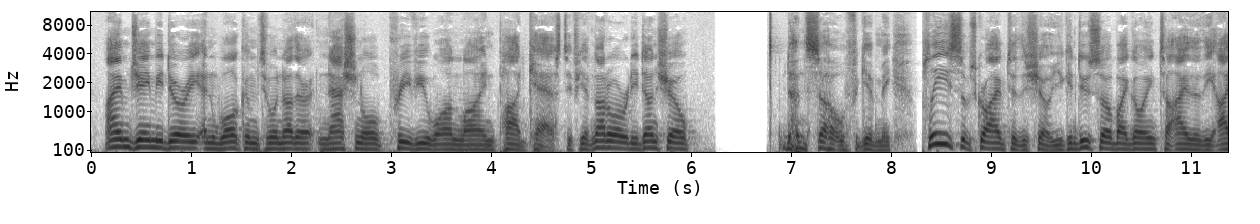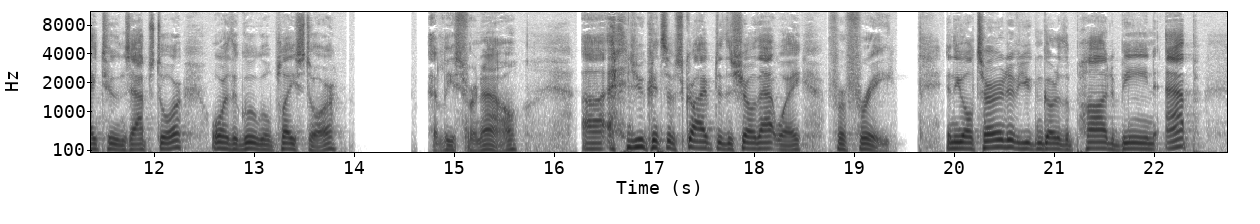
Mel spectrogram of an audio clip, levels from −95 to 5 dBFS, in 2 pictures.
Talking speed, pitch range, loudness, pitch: 185 wpm, 120-145 Hz, -18 LUFS, 130 Hz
